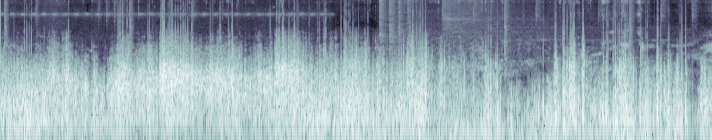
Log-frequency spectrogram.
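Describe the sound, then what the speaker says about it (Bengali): Strong wind roars continuously against the microphone at the Gumbadara viewpoint on the road to Darjeeling, loud and gusty, with heavy buffeting throughout and brief lulls near the end. "হাওয়া দিচ্ছে, দাঁড়ানো মানে অসম্ভব হয়ে দাঁড়িয়েছে।"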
